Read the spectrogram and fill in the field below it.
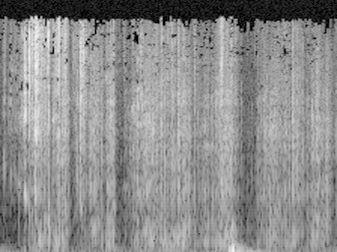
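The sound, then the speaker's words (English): Loud, crisp crunching of peppery steak-spice flavored potato chips being bitten and chewed, with sharp crackly bursts early on and a heavier crunch near the end, no voices. “Chip cheers.”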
